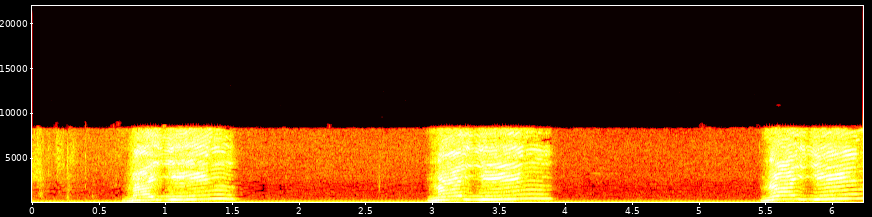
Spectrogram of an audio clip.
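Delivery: high, drawn-out shouting call; shouted call. A narrator's reading. Tracker calling for the trapped mistress, long high shout. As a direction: call her name far across the ground, slow and high. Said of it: "ตะโกนเรียก".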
